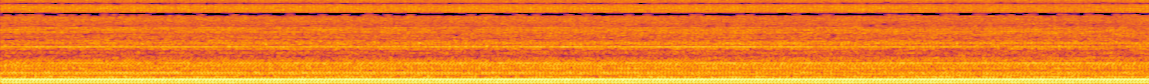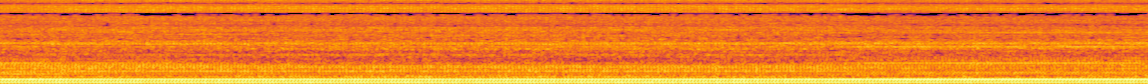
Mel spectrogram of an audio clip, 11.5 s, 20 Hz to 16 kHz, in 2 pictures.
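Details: Craftsman 919.165200 5hp oil-free air compressor after capacitor replacement and correcting 220V cord wiring: steady motor hum with low pump drone, no knocks or rattles; running normally and building pressure.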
